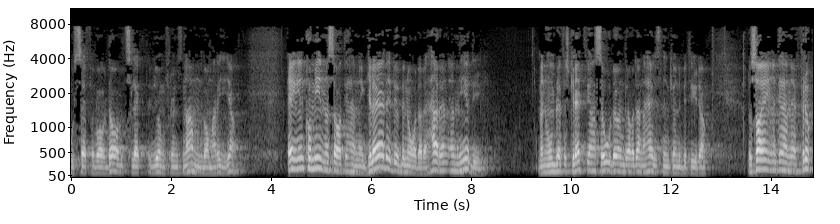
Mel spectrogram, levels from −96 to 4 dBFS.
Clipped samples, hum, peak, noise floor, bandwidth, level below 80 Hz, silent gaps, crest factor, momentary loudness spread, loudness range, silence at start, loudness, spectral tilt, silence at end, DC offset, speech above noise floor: under 0.1%; none; -2 dBFS; -62 dBFS; 8 kHz; -76 dBFS; none; 20 dB; 11 LU; 5 LU; 0 s; -23 LUFS; -5.5 dB/octave; 0 s; under 0.1%; 40 dB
